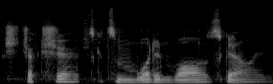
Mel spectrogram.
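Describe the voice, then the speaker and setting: Low-voiced stuffed-up nasal man. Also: slow pace. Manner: relaxed, thinking aloud with many fillers. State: stuffed up from a cold. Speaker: let's play host. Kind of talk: casual game commentary.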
